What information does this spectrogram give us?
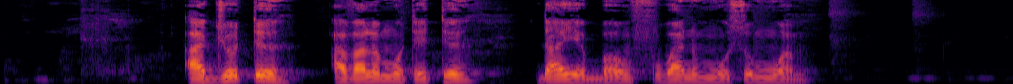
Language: Bulu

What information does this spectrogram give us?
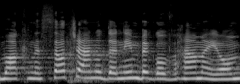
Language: Hebrew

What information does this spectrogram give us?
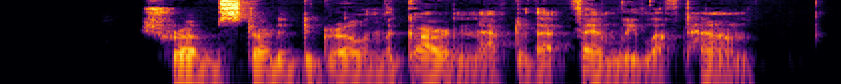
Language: English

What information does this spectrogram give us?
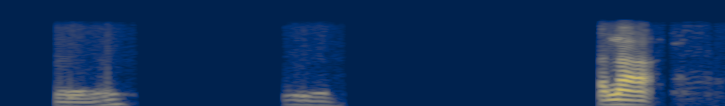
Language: Manipuri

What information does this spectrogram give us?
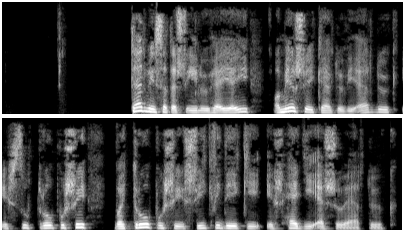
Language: Hungarian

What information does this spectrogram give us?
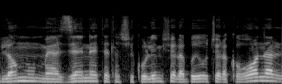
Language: Hebrew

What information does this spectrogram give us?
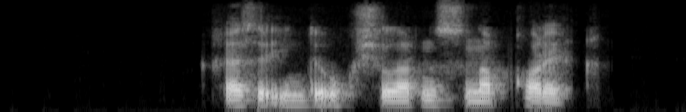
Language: Tatar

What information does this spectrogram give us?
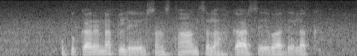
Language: Maithili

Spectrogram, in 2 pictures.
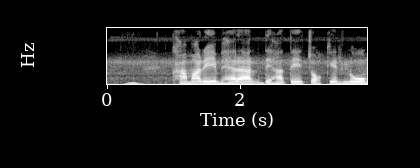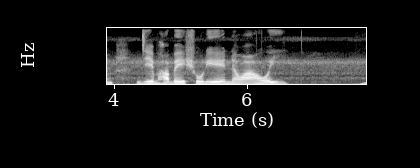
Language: Bangla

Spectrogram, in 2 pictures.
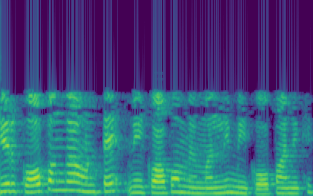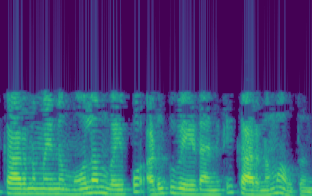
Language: Telugu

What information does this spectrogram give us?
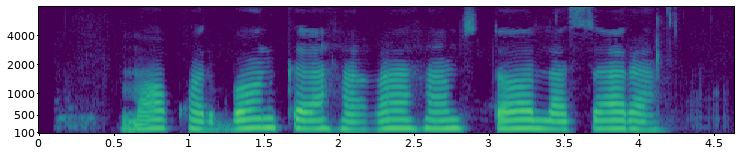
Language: Pashto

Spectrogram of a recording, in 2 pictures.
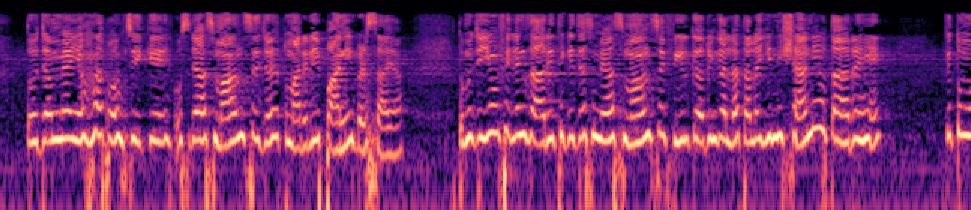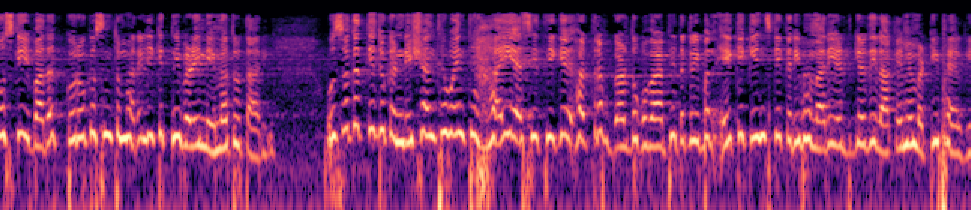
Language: Urdu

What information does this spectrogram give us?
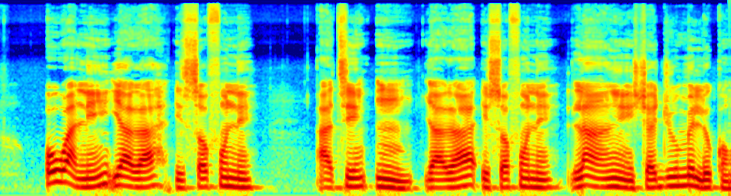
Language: Yoruba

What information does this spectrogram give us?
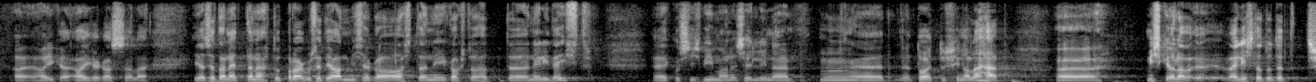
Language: Estonian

